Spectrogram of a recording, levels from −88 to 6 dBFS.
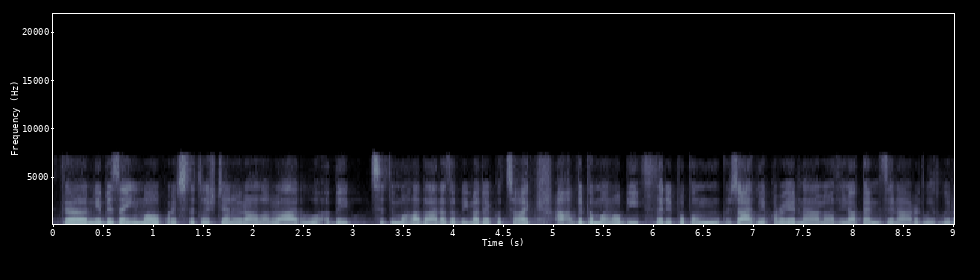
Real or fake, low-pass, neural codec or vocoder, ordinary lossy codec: fake; 7.2 kHz; codec, 16 kHz, 0.5 kbps, FunCodec, trained on LibriTTS, 25 frames a second; Opus, 64 kbps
